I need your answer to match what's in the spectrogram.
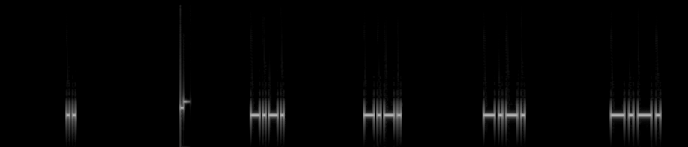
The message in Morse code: I CCCC

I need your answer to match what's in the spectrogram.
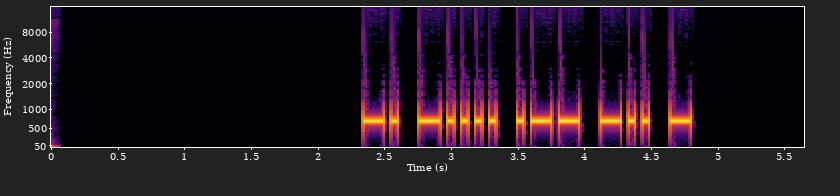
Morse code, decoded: N6WDT

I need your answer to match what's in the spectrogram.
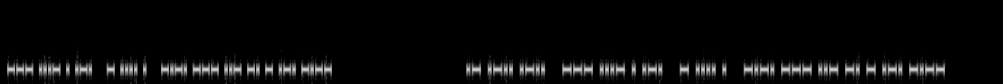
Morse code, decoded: OVER THE COUNTRY ALL OVER THE COUNTRY

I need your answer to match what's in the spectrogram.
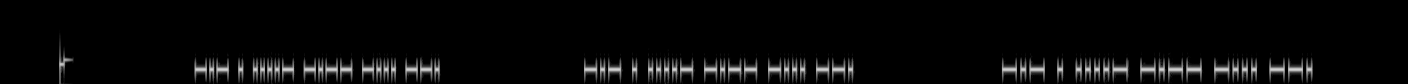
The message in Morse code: KE4YBG KE4YBG KE4YBG

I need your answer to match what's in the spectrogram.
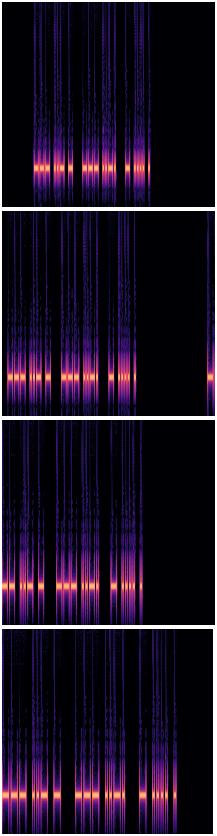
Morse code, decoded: OUT OF THE OUT OF THE OUT OF THE OUT OF THE

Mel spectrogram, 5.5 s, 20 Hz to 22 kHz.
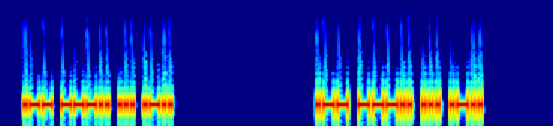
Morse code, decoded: W8SL W8SL

